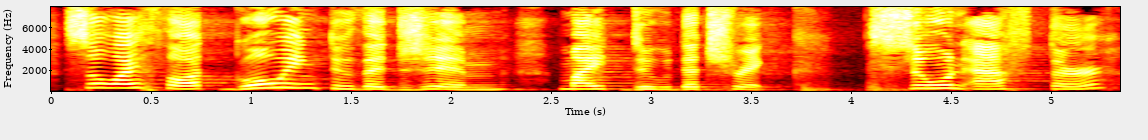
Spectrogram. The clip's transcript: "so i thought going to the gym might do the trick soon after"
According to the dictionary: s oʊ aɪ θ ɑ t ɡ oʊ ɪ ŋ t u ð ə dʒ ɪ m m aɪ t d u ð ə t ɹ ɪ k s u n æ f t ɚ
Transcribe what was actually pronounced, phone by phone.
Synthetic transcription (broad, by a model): s oʊ aɪ θ ɑ t ɡ oʊ ɪ ŋ t u ð ə dʒ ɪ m m aɪ t d u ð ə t ɹ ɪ k s u n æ f t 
